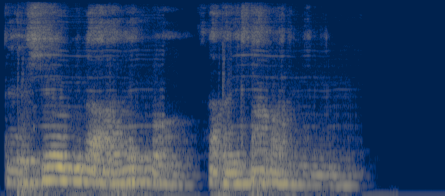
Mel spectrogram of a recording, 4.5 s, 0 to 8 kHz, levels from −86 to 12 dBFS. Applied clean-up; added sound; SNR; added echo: neural separator model SepFormer DNS4.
